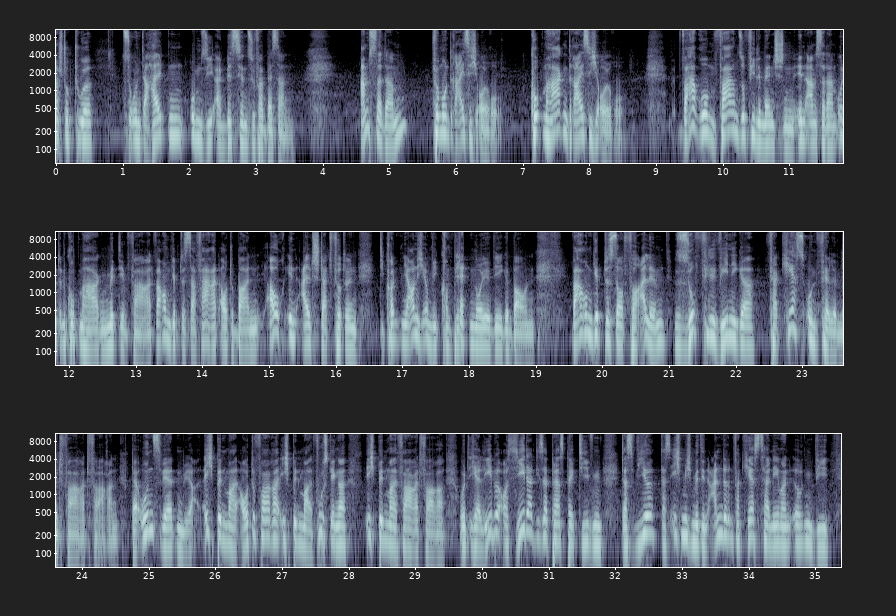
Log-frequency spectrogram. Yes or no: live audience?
yes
